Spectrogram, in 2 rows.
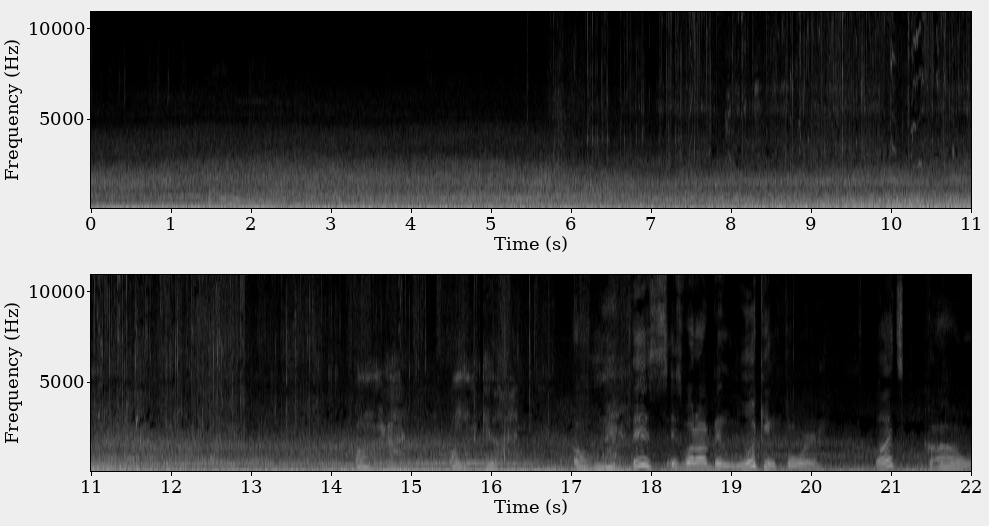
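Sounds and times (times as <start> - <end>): engine humming: 0.0 - 22.0
fine crackle: 5.7 - 17.7.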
